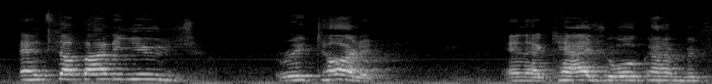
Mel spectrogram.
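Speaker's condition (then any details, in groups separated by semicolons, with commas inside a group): Cerebral palsy; since birth, brain damage at birth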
